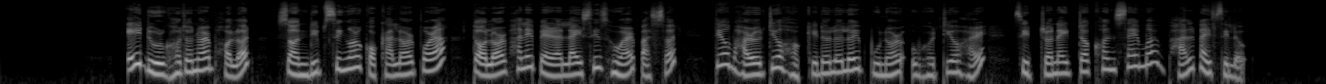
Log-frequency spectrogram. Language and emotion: Assamese, happy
